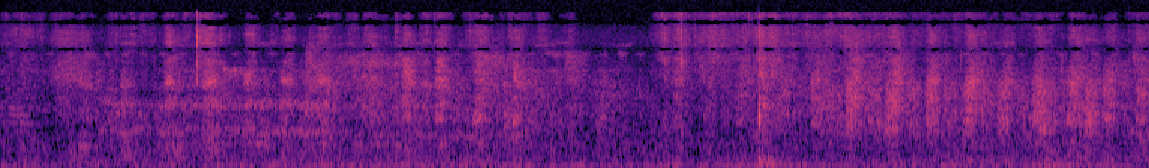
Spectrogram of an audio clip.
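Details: Rapid, even panting from a pair of dogs, a Kelpie cross and a Border Collie, out chasing a tennis ball; airy breaths pulse continuously, one brief sharp knock near the end, low rumble beneath.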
